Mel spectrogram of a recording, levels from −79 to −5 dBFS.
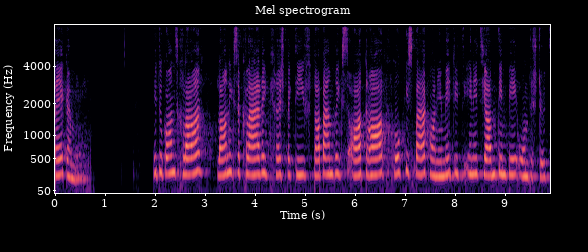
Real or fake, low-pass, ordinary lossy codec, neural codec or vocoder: fake; none; none; codec, 16 kHz, 4.8 kbps, FACodec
